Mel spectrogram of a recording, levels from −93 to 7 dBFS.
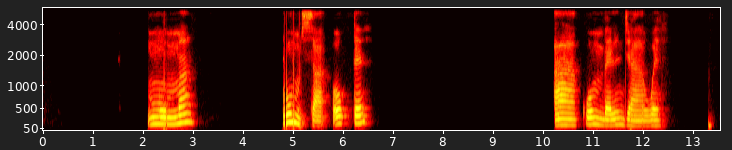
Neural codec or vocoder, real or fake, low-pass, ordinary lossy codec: codec, 44.1 kHz, 7.8 kbps, DAC; fake; 5.4 kHz; AAC, 48 kbps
